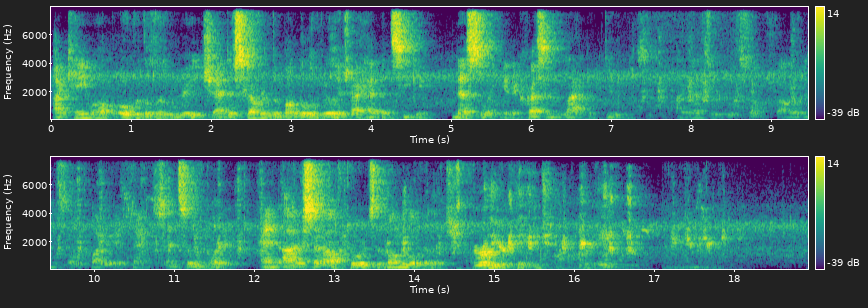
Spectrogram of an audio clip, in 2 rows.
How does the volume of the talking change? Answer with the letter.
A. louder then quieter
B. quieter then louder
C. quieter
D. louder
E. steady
B.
